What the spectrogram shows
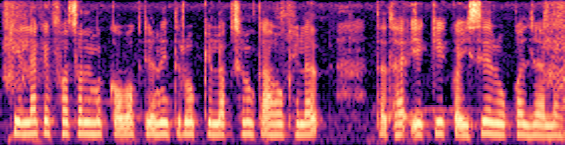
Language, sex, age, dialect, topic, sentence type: Bhojpuri, female, 18-24, Northern, agriculture, question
